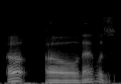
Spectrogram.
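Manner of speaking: usual speaking voice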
